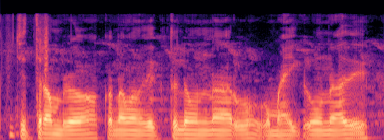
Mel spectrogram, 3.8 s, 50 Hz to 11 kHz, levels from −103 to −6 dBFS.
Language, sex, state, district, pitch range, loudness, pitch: Telugu, male, Telangana, Mahabubabad, 95-100 Hz, -19 LUFS, 95 Hz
